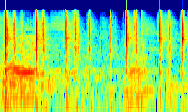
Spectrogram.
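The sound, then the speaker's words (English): Sharp mechanical keystrokes on an old manual typewriter wired up as a computer keyboard, typing an email, strike in an uneven rhythm, roughly a dozen crisp clacks, with a man speaking underneath. “making a computer keyboard out of an old manual typewriter. So I'm writing you an email right now”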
